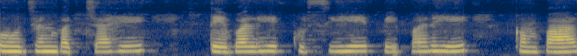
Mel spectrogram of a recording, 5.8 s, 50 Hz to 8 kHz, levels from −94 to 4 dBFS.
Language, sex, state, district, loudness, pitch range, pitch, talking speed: Chhattisgarhi, female, Chhattisgarh, Raigarh, -20 LUFS, 220-235 Hz, 230 Hz, 125 wpm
